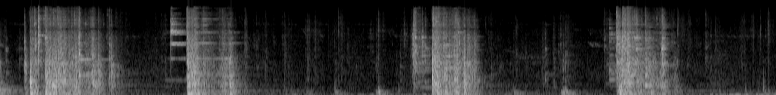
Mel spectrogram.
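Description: Cut-up steel tubes of an old Gazelle bicycle frame thrown into a plastic bin of scrap metal and tin cans: four loud metallic crashes about two seconds apart, each clattering and ringing out for about a second, with light clinks of metal between them.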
